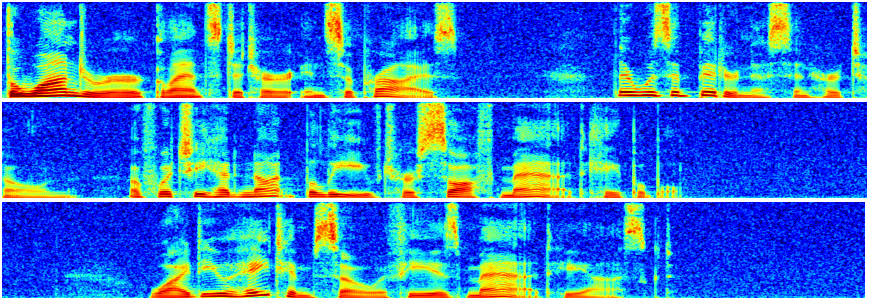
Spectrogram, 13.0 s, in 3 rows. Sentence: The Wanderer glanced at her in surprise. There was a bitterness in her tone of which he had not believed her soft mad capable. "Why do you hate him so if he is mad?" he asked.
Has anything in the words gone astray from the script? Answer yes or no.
no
